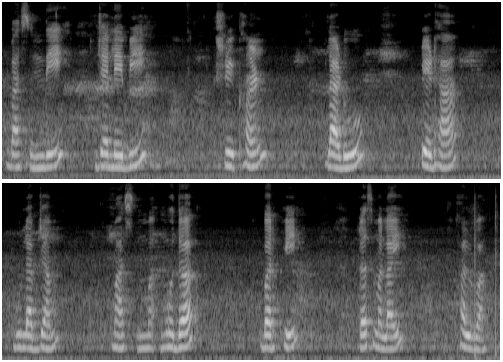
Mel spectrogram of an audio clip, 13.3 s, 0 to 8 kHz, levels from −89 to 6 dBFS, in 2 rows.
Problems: constant background noise, continuous background conversations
